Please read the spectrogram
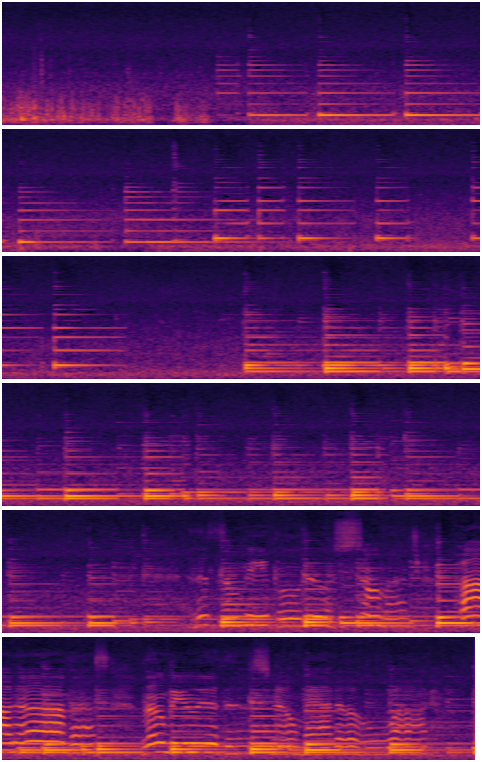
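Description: Acoustic ukulele: a picked intro of single notes, then strummed chords in a steady rhythm from about twelve seconds in, with a voice starting to sing over the strumming near the end.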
